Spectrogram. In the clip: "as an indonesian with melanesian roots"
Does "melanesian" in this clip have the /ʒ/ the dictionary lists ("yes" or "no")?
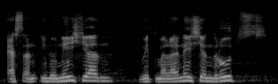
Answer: no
